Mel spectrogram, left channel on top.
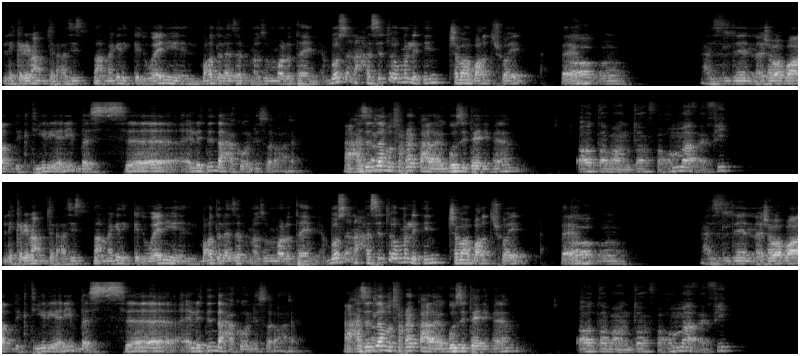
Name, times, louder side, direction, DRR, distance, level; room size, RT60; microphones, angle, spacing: voice 1, 0.0-5.2 5.6-5.9 7.0-10.9 11.4-13.1, right 1 dB, 45° right, 1.1 m, -23 dB
voice 2, 5.7-6.2 11.6-11.7 13.7-15.2, left 1 dB, 15° left, 0.9 m, -26 dB
3.2 x 2.4 x 3.5 m
head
